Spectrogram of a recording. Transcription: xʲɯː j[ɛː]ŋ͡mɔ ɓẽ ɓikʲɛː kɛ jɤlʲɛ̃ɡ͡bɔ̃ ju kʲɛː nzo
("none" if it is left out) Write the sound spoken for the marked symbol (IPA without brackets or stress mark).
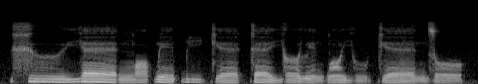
ɛː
